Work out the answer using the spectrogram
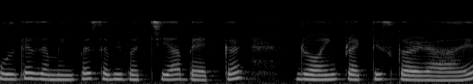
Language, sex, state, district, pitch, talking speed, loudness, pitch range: Hindi, female, Bihar, Gopalganj, 230 Hz, 165 wpm, -37 LUFS, 220-245 Hz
